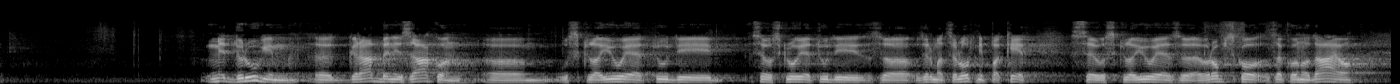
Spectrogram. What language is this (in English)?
Slovenian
